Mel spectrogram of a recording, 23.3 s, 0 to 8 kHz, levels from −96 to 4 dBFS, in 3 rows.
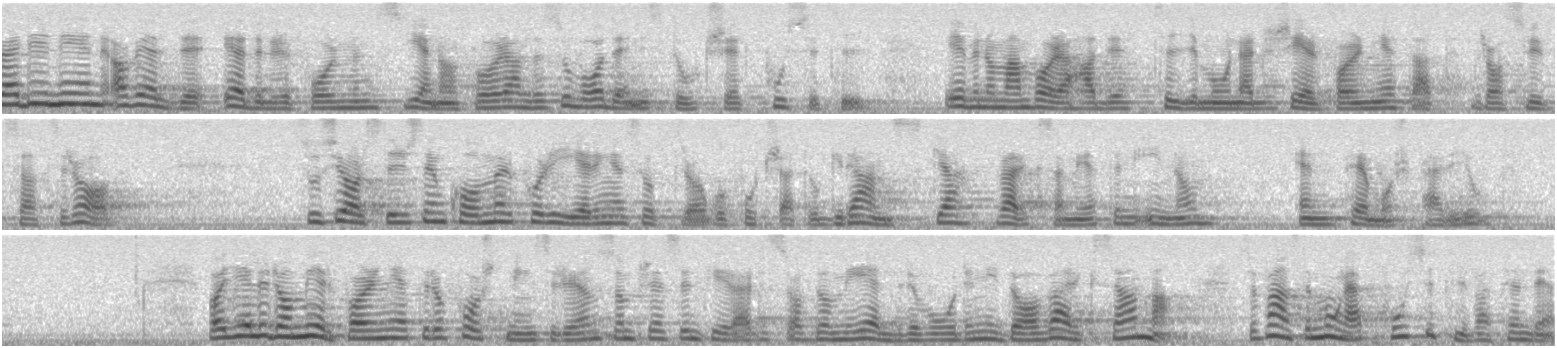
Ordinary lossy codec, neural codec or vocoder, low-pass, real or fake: none; none; none; real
